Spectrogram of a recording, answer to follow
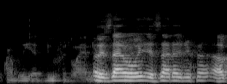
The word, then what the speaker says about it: Newfoundland: We had a discussion before the show that it's actually Newfoundland. Very good, Newfoundland. Newfoundland. Yes, this whole long conversation about how to pronounce the names of our provinces.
